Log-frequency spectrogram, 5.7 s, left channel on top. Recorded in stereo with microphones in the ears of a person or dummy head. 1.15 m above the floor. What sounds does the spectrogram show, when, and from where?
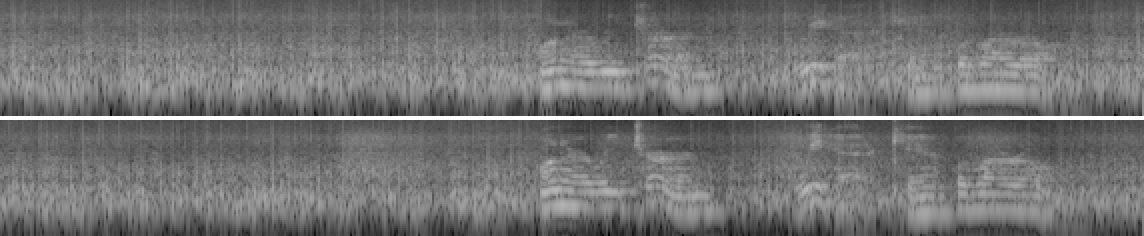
2.7 s a man speaking: 55° right (ahead or behind), 2.5 m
